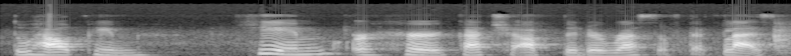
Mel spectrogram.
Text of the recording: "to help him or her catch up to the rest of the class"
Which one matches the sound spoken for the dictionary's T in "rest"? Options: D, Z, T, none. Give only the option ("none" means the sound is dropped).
T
